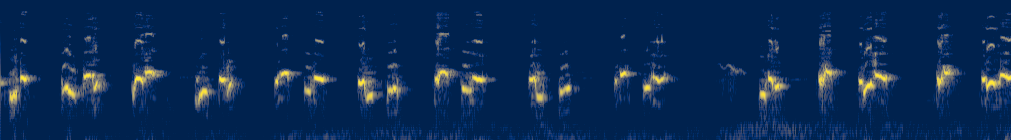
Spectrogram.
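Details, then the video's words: Energetic fighting song of a Yellow-vented bulbul, played as a lure to provoke replies: quick chains of bright, gurgling whistled notes, many per second with short gaps, faint low rumble in the background. "trucukan gacor TARUNG ROPEL PANJANG pancingan trucukan agar bunyi jadikan burung trucuk gacor NYAUT"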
